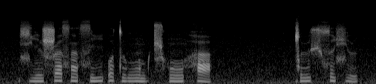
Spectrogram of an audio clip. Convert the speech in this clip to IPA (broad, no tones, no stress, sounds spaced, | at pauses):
ɕ i ʂ ɐ s ɐ̃ s i ʔ o t u ŋ ɐ̃ b ʈ͡ʂʰ ũ h a | ǀ ʉ ʃ s ɵ ɕ ʉ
